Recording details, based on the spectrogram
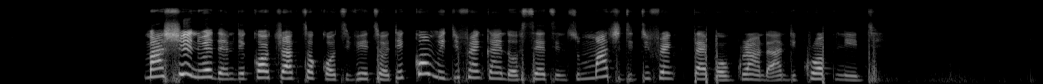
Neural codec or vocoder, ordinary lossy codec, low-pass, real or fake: vocoder, 48 kHz, 128 mel bands, Vocos; none; 14.4 kHz; fake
